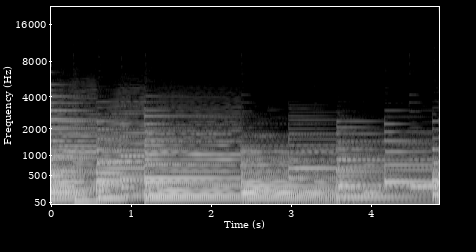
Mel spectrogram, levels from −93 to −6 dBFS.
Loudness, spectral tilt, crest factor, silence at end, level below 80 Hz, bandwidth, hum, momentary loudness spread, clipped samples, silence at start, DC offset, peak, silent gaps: -32 LUFS; -11 dB/octave; 14 dB; 0 s; -48 dBFS; 5.4 kHz; none; 6 LU; under 0.1%; 0 s; under 0.1%; -16 dBFS; none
